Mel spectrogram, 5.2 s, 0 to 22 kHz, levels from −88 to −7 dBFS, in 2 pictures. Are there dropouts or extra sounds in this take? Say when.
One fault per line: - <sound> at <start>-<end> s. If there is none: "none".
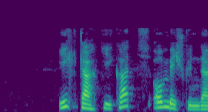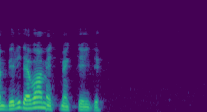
none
